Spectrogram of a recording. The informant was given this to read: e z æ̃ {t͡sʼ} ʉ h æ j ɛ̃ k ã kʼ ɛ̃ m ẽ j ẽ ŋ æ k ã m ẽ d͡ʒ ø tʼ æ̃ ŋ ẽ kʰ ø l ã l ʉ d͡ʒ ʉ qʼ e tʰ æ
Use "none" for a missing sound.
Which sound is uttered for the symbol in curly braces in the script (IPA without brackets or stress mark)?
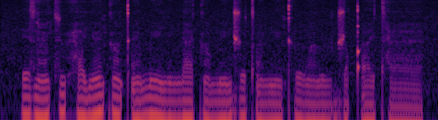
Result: t͡s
